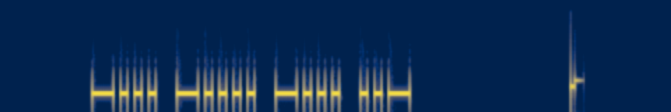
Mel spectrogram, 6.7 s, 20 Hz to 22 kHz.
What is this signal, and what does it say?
Morse code, heard as a keyed tone, about 17 wpm, 700 Hz. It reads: B6BU
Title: All Cut Numbers - 4-Digit 17wpm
